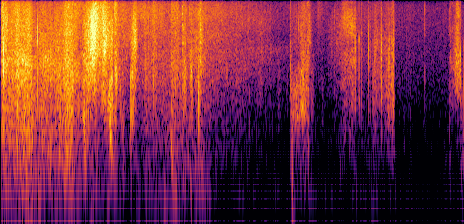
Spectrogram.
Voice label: Voice message; glasgow; IRC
